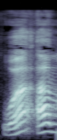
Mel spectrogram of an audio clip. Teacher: mim bertasdid ya gunah musyaddadah kita tahan ya dua atau tiga harakat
